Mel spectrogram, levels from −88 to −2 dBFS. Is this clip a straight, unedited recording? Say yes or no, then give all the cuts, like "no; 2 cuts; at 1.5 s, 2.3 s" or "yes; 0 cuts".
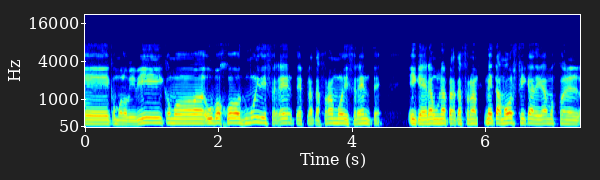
no; 1 cut; at 5.9 s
